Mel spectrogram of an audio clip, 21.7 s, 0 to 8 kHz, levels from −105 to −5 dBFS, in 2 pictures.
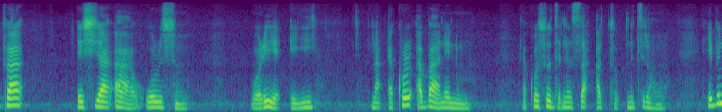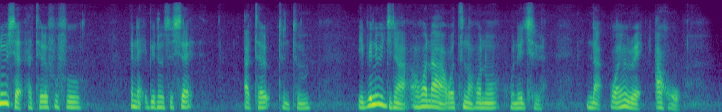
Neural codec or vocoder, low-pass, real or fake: vocoder, 22.05 kHz, 80 mel bands, Vocos; 7.2 kHz; fake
